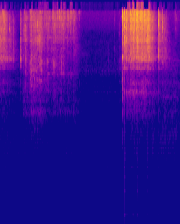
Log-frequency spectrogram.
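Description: Coffee beans poured by the scoop into the hopper of a Capresso Infinity burr grinder: two close, bright bursts of hard rattling clatter separated by a brief quiet pause, the second pour louder and denser, with no talking.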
